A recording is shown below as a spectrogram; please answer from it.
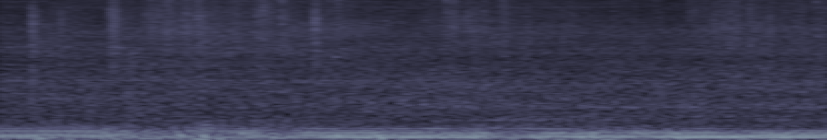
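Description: A steady low hum from some distant motor or machine, with a few faint taps over it.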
